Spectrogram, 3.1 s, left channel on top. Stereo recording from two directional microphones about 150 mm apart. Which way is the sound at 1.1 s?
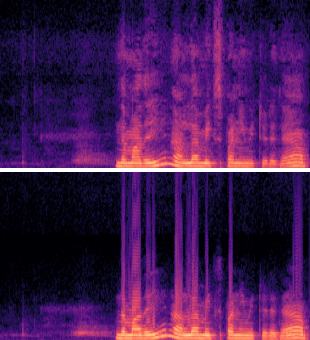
5° left (ahead or behind).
